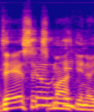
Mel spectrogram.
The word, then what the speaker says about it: Deus Ex Machina: I'm an English major and political science, but I think there's a literary character, and it's called, the Deus Ex Machina? Am I mispronouncing that? – Deus Ex Machina, yeah.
